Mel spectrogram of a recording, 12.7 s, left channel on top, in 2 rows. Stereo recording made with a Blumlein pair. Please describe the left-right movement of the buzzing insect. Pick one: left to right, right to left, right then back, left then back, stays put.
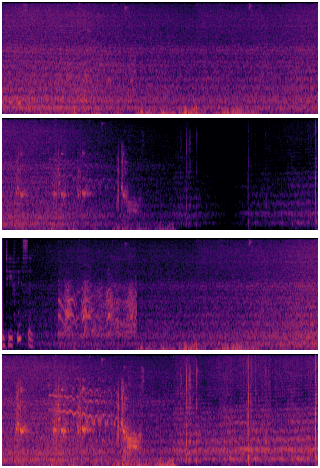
left to right.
